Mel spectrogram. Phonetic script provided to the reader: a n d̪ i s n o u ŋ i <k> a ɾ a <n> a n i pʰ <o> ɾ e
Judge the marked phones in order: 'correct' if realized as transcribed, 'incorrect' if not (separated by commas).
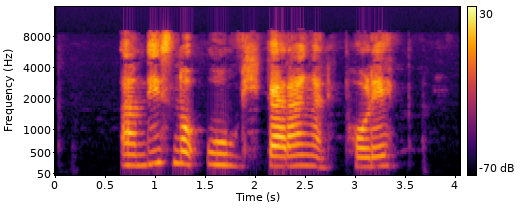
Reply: correct, incorrect, correct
